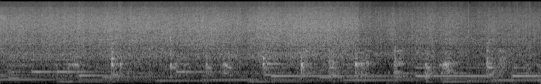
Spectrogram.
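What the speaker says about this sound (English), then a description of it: "And now I'll add chopped mushroom stems. We'll saute them for a couple of minutes." Chopped mushroom stems and green bell peppers fry in a pan with a loud, continuous sizzle. A spatula stirs and scrapes them in a steady rhythm, and no one speaks.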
